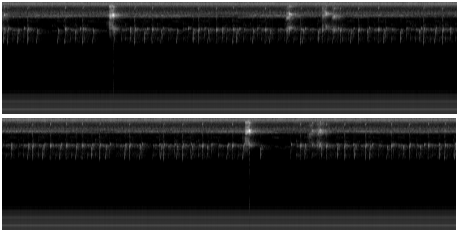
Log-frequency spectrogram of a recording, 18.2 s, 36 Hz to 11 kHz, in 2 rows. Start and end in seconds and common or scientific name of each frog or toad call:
0.0	18.1	pointedbelly frog
2.1	2.5	lesser tree frog
5.6	6.6	lesser tree frog
13.8	14.3	lesser tree frog
15.2	15.8	lesser tree frog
